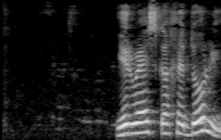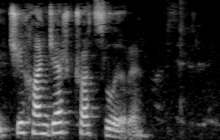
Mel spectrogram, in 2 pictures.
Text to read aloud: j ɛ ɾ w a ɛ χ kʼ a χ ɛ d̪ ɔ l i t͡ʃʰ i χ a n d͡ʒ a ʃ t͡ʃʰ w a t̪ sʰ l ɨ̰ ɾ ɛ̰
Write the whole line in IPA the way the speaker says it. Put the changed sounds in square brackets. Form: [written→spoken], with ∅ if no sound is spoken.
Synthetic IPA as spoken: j ɛ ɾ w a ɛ [χ→s] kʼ a χ ɛ d̪ ɔ l i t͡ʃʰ i χ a n d͡ʒ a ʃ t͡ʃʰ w a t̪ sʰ l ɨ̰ ɾ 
